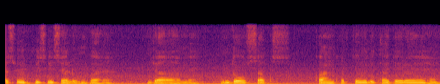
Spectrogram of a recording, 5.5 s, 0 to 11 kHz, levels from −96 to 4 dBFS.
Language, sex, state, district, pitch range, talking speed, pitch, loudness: Hindi, male, Uttar Pradesh, Lucknow, 115-125 Hz, 175 wpm, 120 Hz, -18 LUFS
